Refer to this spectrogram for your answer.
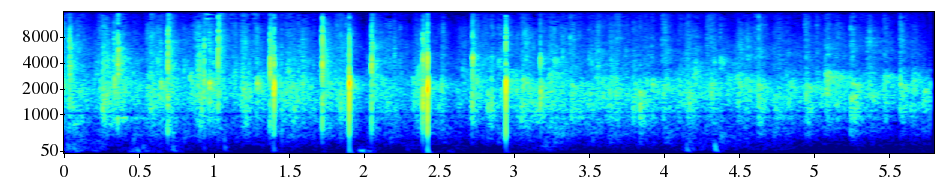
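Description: A crowd applauds steadily for several seconds, a dense wash of many hands clapping with a few sharper, louder claps standing out near the start, sustained throughout.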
